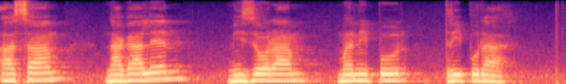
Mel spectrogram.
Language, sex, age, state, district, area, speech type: Manipuri, male, 30-45, Manipur, Tengnoupal, urban, spontaneous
